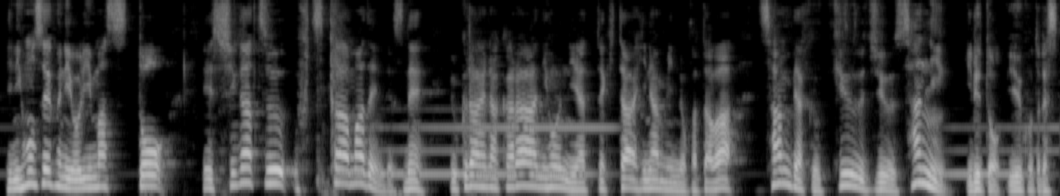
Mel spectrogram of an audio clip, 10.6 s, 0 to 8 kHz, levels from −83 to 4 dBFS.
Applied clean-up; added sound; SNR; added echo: classical method log-MMSE.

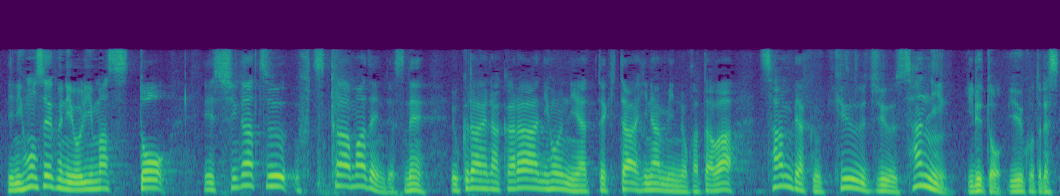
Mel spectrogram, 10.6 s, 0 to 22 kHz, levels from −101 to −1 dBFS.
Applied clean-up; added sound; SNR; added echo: none; none; none; none.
